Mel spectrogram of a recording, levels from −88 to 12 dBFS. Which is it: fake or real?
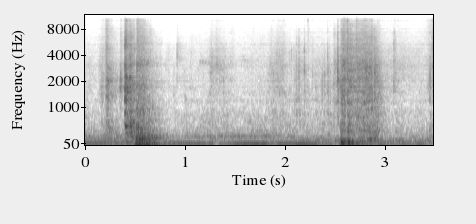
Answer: fake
